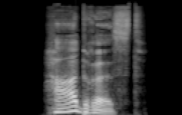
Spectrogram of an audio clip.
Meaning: second-person singular subjunctive I of hadern
- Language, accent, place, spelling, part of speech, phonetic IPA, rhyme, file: German, Germany, Berlin, hadrest, verb, [ˈhaːdʁəst], -aːdʁəst, De-hadrest.ogg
